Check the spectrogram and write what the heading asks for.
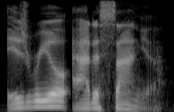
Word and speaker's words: Israel Adesanya: And I did see this on UFC, Israel Adesanya.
